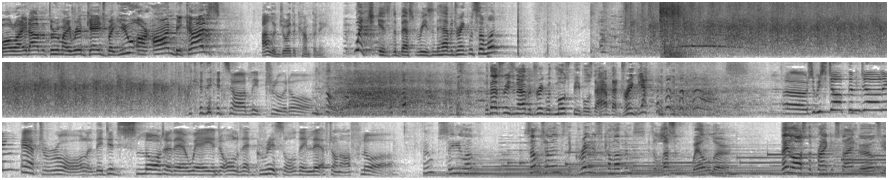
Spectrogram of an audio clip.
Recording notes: Recorded Live 11/10/2014 at Largo, Los Angeles.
